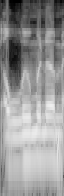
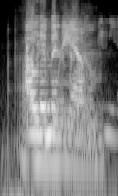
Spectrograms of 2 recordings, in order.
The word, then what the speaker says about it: aluminium: that would be like the difference between saying aluminum and Aluminium.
